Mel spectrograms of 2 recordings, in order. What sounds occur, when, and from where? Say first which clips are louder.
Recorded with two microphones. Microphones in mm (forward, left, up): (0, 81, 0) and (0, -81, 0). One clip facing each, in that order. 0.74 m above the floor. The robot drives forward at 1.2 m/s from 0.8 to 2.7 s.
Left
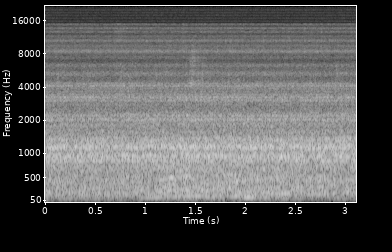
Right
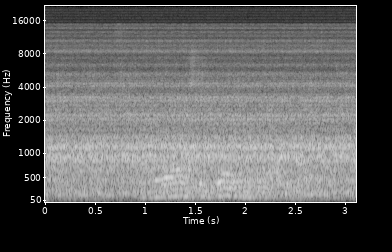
0.9 s a man speaking: right 5 dB; 70° right (ahead or behind), 3.5 m; by 3.0 s 65° right (ahead or behind), 3.5 m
